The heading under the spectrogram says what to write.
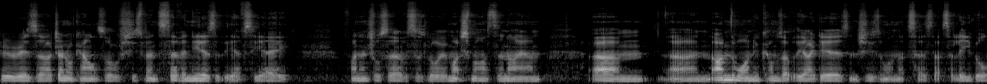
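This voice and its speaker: Speaking very fast in a British accent, a man delivers his words at a very deep, low pitch with monotone, flat intonation. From United Kingdom. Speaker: startup CEO, conference panelist. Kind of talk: conference panel discussion. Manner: hesitant, many fillers and restarts.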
